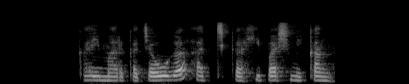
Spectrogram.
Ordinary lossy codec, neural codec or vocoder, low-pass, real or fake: Opus, 64 kbps; none; 7.2 kHz; real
